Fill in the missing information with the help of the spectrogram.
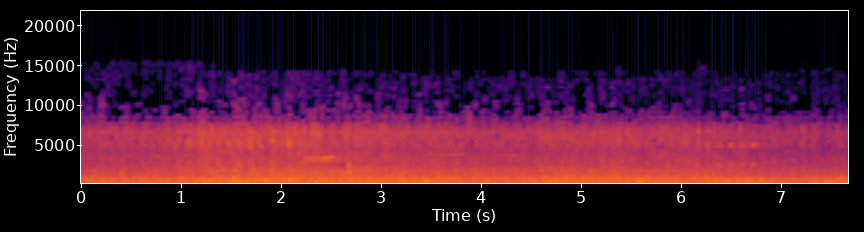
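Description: Steady rushing noise of floodwater flowing down a street, with a constant low rumble underneath.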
